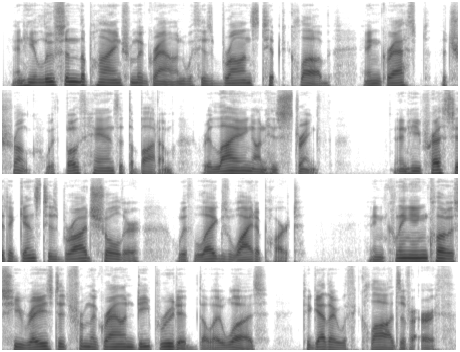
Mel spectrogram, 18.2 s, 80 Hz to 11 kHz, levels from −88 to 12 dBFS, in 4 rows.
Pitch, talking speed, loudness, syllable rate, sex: 105 Hz, 190 wpm, -19 LUFS, 4.9 syllables/s, male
